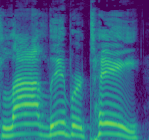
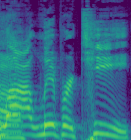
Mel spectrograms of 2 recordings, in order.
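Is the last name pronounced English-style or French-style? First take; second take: French; English. First: The name ends with a French 'ay' sound. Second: The name ends with an English 'ee' sound. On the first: The speaker calls it right. "It should be Liberté. Needs a little finesse there" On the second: The speaker calls it wrong. "You're like La Liberty. ... You sound like you're a hick"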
